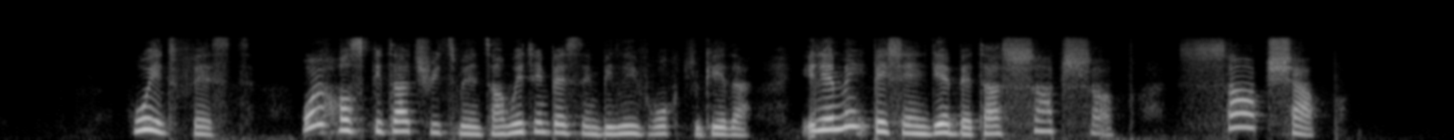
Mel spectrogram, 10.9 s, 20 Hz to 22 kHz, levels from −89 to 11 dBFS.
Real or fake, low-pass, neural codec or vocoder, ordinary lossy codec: fake; 7.2 kHz; codec, 16 kHz, 0.5 kbps, X-Codec, HuBERT features, trained on LibriSpeech; none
